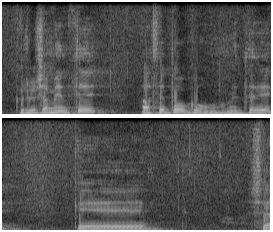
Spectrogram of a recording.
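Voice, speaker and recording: Amid audible room echo and noticeable background noise, a man talks at a fairly high pitch with fairly even intonation. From Andalusia. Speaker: TV interviewer. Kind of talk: interview.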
